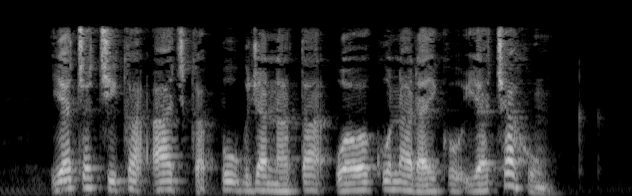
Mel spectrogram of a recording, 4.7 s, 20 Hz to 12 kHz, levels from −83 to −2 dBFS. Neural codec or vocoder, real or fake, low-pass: none; real; 7.2 kHz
